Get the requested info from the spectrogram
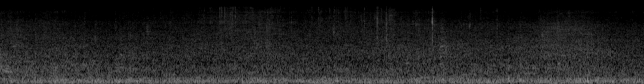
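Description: Steady outdoor noise: an even hiss over a low rumble, with a few faint clicks and no distinct event.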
